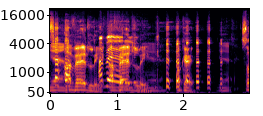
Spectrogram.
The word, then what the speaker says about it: Averly: Well, technically, and everyone calls her but Averly, how does she say her right? She says it Averly. Like English. I heard them Dominican now. It's Averly.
